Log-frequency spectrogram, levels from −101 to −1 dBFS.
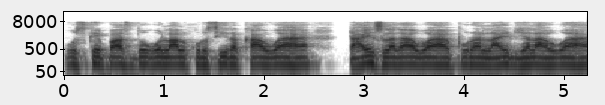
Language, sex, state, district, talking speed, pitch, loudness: Hindi, male, Jharkhand, Deoghar, 205 wpm, 110 Hz, -17 LUFS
